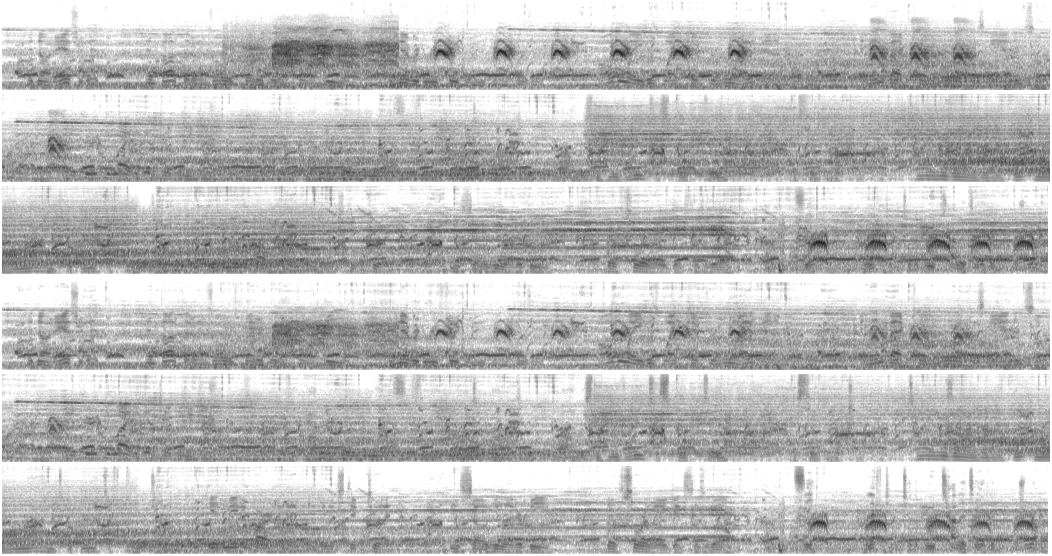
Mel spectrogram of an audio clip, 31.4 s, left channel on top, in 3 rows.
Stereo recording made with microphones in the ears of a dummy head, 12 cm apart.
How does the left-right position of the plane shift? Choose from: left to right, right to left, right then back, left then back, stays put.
right to left.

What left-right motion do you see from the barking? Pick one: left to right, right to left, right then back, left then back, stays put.
right to left.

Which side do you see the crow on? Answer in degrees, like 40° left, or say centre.
80° left.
